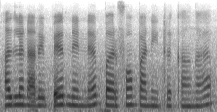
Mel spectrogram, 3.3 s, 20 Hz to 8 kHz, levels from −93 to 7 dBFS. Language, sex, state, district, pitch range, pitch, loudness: Tamil, female, Tamil Nadu, Chennai, 195-220 Hz, 210 Hz, -18 LUFS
